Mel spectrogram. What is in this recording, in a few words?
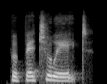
"perpetuate", Indian; Dictionary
